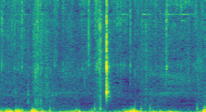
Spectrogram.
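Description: Footsteps of someone walking on a lane, heard as irregular low thuds with a few sharp clicks close to the phone microphone.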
